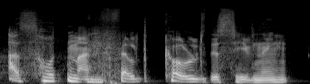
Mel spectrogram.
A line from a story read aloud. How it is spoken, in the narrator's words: sobbed the French horn player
